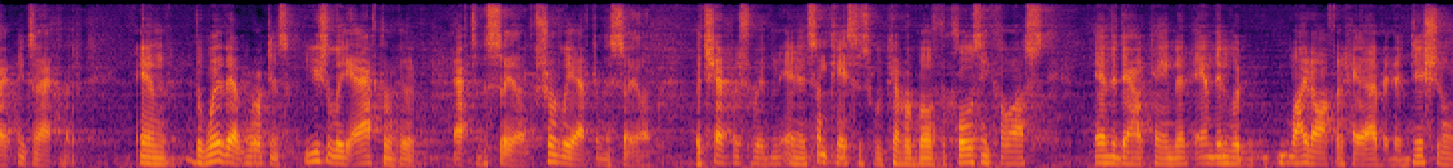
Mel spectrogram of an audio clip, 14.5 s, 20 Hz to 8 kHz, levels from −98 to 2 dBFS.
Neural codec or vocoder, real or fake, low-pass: codec, 24 kHz, 1 kbps, SNAC; fake; 7.2 kHz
